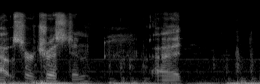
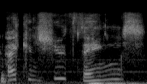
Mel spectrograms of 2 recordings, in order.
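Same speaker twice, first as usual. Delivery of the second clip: very high, slow, drawn-out comic voice; silly character voice; 11 semitones higher, much slower than usual. Acted. Player parodies the archer joining up, silly high voice. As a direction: put on a goofy high voice, stretched out. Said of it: "that voice is gonna be here".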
